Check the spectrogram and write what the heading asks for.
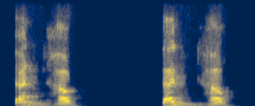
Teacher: We pronounce the noon short, sharp, and clear. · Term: izhar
